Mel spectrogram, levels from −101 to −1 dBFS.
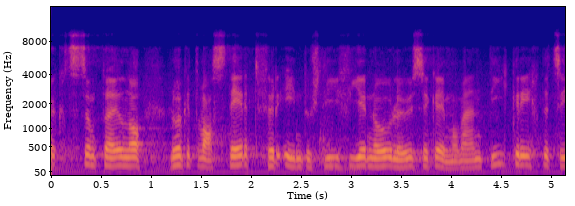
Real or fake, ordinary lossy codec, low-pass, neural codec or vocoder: real; Opus, 32 kbps; 7.2 kHz; none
